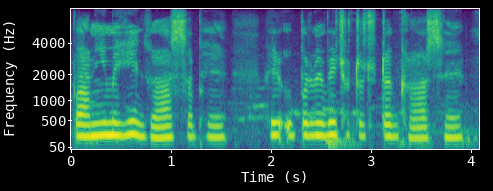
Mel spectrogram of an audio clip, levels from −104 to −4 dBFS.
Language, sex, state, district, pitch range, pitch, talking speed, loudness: Hindi, female, Arunachal Pradesh, Longding, 195-230 Hz, 210 Hz, 190 wpm, -15 LUFS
